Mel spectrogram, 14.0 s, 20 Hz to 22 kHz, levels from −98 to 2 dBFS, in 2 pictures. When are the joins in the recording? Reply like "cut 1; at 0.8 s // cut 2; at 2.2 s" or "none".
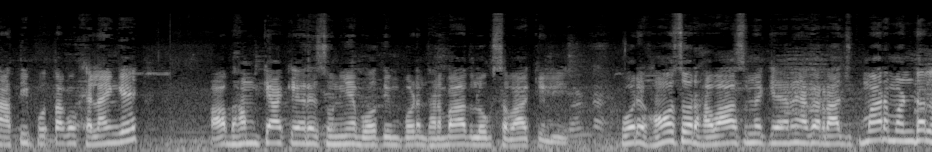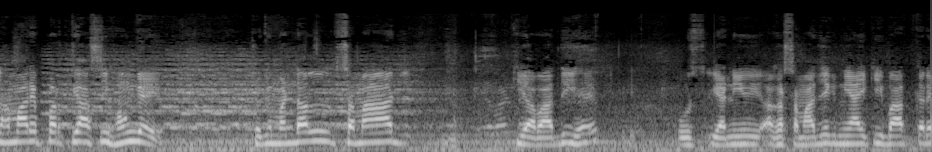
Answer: cut 1; at 1.2 s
